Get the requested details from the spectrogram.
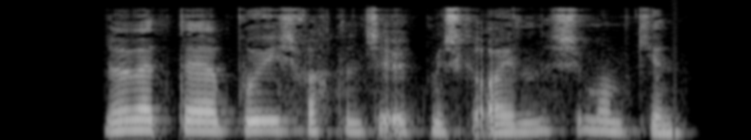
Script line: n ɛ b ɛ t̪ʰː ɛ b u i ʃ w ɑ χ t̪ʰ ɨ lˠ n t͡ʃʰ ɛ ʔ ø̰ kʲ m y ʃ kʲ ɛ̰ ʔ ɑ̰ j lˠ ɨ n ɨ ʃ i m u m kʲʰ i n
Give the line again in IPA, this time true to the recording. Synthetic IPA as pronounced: n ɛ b ɛ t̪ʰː ɛ b u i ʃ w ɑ χ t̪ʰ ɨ n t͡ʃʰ ɛ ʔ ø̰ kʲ m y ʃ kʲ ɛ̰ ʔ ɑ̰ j lˠ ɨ n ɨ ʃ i m u m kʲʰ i n

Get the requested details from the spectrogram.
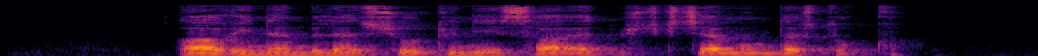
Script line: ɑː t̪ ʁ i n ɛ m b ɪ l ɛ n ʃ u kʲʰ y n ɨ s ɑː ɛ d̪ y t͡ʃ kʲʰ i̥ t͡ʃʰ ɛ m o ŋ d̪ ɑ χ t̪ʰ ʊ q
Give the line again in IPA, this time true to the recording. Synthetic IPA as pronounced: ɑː ʁ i n ɛ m b ɪ l ɛ n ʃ u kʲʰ y n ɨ s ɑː ɛ t̪ y t͡ʃ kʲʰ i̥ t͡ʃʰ ɛ m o ŋ d̪ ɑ ʃ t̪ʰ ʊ q

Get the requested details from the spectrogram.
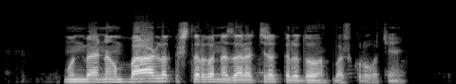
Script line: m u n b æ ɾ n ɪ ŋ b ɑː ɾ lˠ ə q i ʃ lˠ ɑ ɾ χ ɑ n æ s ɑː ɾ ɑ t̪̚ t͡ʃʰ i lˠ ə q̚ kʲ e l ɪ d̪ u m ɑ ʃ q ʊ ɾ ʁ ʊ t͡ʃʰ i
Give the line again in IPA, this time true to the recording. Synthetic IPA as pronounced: m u n b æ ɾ n ɪ ŋ b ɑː ɾ lˠ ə q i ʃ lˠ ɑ ɾ ʁ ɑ n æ z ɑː ɾ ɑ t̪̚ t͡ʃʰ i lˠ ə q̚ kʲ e l ɪ d̪ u b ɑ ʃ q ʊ ɾ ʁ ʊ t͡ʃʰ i

